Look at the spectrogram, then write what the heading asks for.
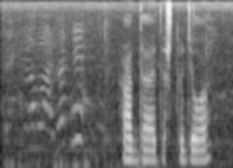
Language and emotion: Russian, neutral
